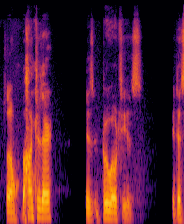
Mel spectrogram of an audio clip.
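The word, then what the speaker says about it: Boötes: Okay, I've been informed that that constellation is pronounced Wait, how was it? How was it? Buote. Um, so the hunter there is Buote.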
